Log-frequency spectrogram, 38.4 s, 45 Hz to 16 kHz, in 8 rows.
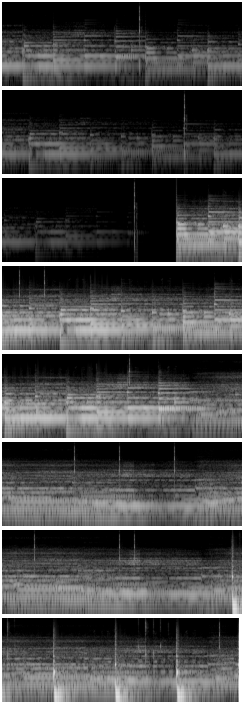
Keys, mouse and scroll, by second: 0.2-1.1 middle drag, 1.1 Tab, 2.5 click, 3.6 KP_3, 4.1-5.1 scroll down 3, 5.1 e, 8.6-10.1 middle drag, 10.1 g, 12.6 g, 15.1 click, 16.4 ctrl+b, 22.1 middle click, 22.5-23.0 scroll up 5, 23.0 middle click, 23.7-24.2 scroll up 3, 24.2 shift+middle click, 24.9 Tab, 25.3-27.3 right drag, 27.3 click, 27.7-28.1 scroll down 5, 28.1-29.2 middle drag, 29.2 click, 29.7 s, 31.2 click, 31.6-32.3 middle drag, 32.3-32.7 scroll up 6, 32.7-34.9 middle drag, 34.9-37.8 scroll up 1, 37.8 click.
